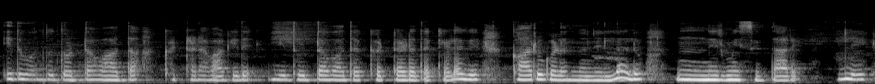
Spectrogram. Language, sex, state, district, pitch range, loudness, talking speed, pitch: Kannada, female, Karnataka, Belgaum, 200-225 Hz, -15 LUFS, 90 wpm, 210 Hz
